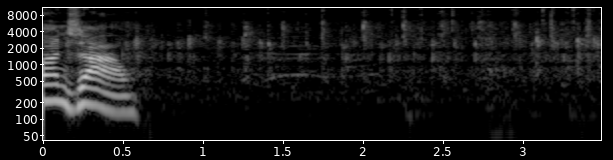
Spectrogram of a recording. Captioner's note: applause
